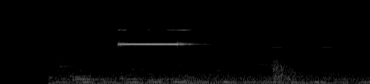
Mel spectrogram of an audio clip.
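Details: Air purifier whose lights flickered: it keeps making noise, a single sharp high beep over a faint room hum; suspected faulty keypad or loose connecting belts on the transfer plate, not confirmed.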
